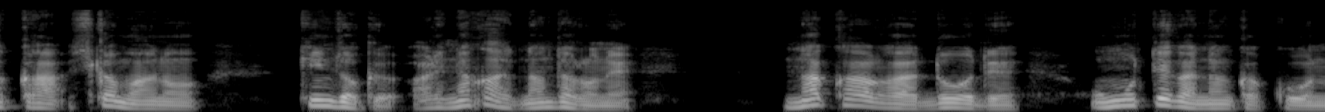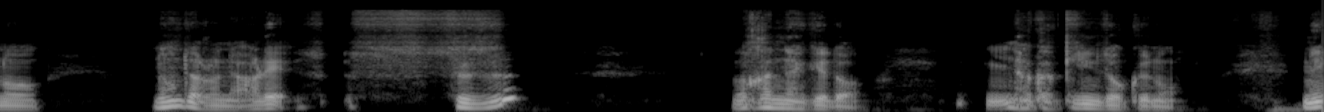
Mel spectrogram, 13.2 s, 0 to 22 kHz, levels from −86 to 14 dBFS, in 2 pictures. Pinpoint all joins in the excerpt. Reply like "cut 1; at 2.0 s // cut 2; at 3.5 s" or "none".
none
